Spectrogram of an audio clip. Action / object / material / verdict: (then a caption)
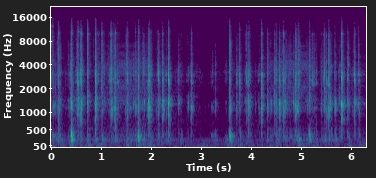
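tap / mechanical keyboard with plastic keycaps / plastic / none. Both hands type rapidly with the fingertips on a white full-size mechanical keyboard with plastic keycaps resting on a desk. About 33 quick, bright, clicky taps come in bursts with a brief pause near the middle, each snapping off almost instantly.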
